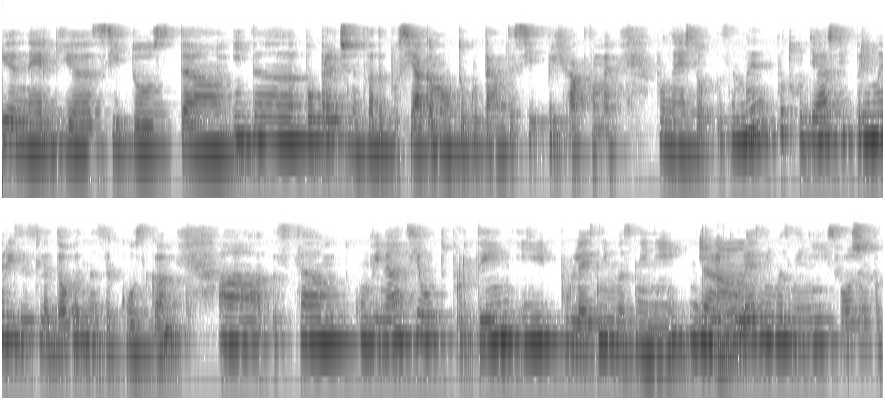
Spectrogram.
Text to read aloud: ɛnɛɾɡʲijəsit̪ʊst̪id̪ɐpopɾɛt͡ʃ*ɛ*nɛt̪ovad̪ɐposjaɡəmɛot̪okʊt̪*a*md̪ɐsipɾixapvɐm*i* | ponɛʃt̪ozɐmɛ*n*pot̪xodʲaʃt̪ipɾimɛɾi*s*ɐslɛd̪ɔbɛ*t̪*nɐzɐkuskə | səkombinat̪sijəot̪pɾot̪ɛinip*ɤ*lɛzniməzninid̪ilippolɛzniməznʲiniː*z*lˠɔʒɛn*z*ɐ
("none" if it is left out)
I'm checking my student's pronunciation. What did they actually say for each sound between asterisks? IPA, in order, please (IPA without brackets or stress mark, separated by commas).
ɛ, a, ɛ, n, z, t̪, o, s, v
